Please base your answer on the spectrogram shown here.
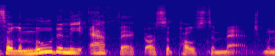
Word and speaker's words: affect: Affect, it's spelled like affect, but it's pronounced affect.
